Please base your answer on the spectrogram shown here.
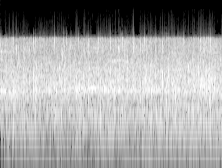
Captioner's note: applause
